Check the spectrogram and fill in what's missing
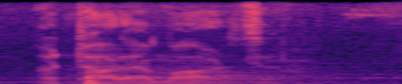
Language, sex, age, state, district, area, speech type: Maithili, male, 60+, Bihar, Begusarai, rural, spontaneous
